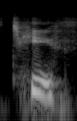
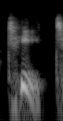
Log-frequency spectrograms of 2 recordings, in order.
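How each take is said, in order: First: The word ends with a th sound. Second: The word ends with a t sound. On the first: The speaker calls it right. "it's teeth" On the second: The speaker calls it wrong. "It's not teat"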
